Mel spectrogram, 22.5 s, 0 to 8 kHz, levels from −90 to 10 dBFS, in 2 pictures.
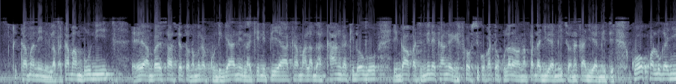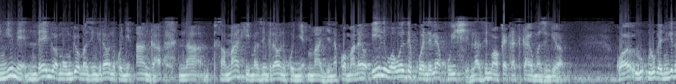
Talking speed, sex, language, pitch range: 175 wpm, male, Swahili, 110-140 Hz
